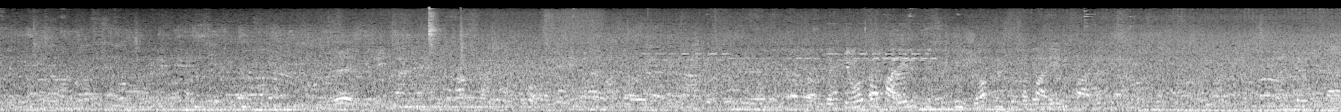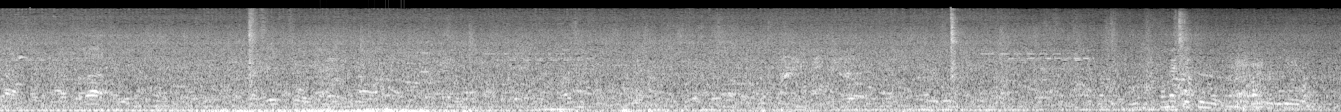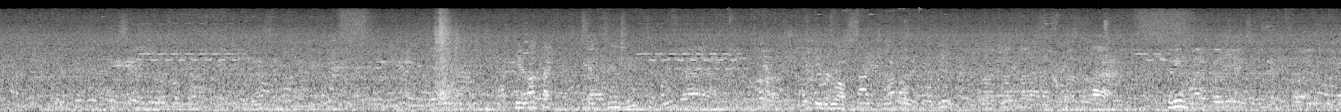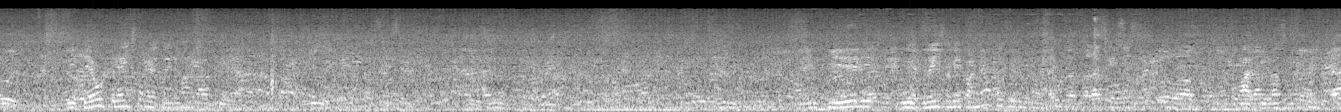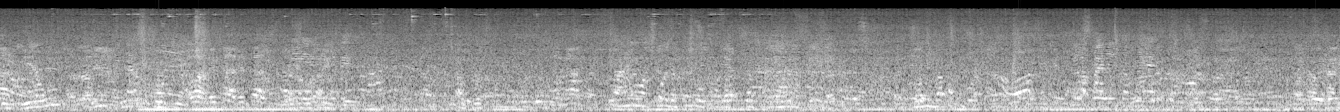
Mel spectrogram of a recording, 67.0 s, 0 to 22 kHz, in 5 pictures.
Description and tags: ambi -- Saara 2
Ambi from the public market Uruguiana in Rio de Janeiro, in the Saara neighborhood.
de, Janeiro, market, public, Rio, Saara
